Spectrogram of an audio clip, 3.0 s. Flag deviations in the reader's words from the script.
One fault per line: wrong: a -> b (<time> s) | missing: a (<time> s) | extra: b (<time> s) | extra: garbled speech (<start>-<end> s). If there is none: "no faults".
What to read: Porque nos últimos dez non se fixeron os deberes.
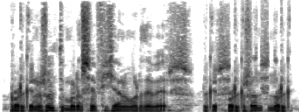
missing: dez non (0.8 s)
extra: garbled speech (2.0-2.9 s)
